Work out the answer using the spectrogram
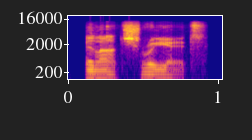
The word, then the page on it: elutriate: British English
